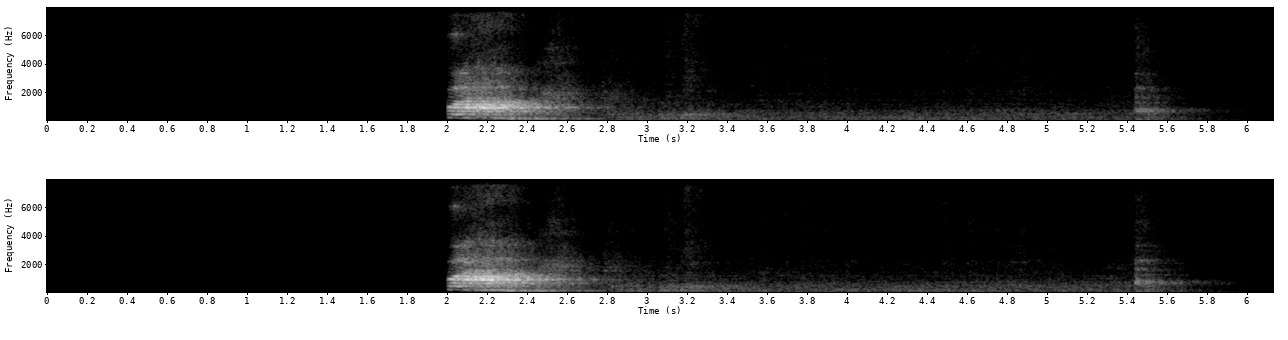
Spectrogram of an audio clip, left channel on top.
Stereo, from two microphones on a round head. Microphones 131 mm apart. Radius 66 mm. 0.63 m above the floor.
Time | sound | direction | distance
2.0 | a shout | 20° left (ahead or behind) | 0.7 m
